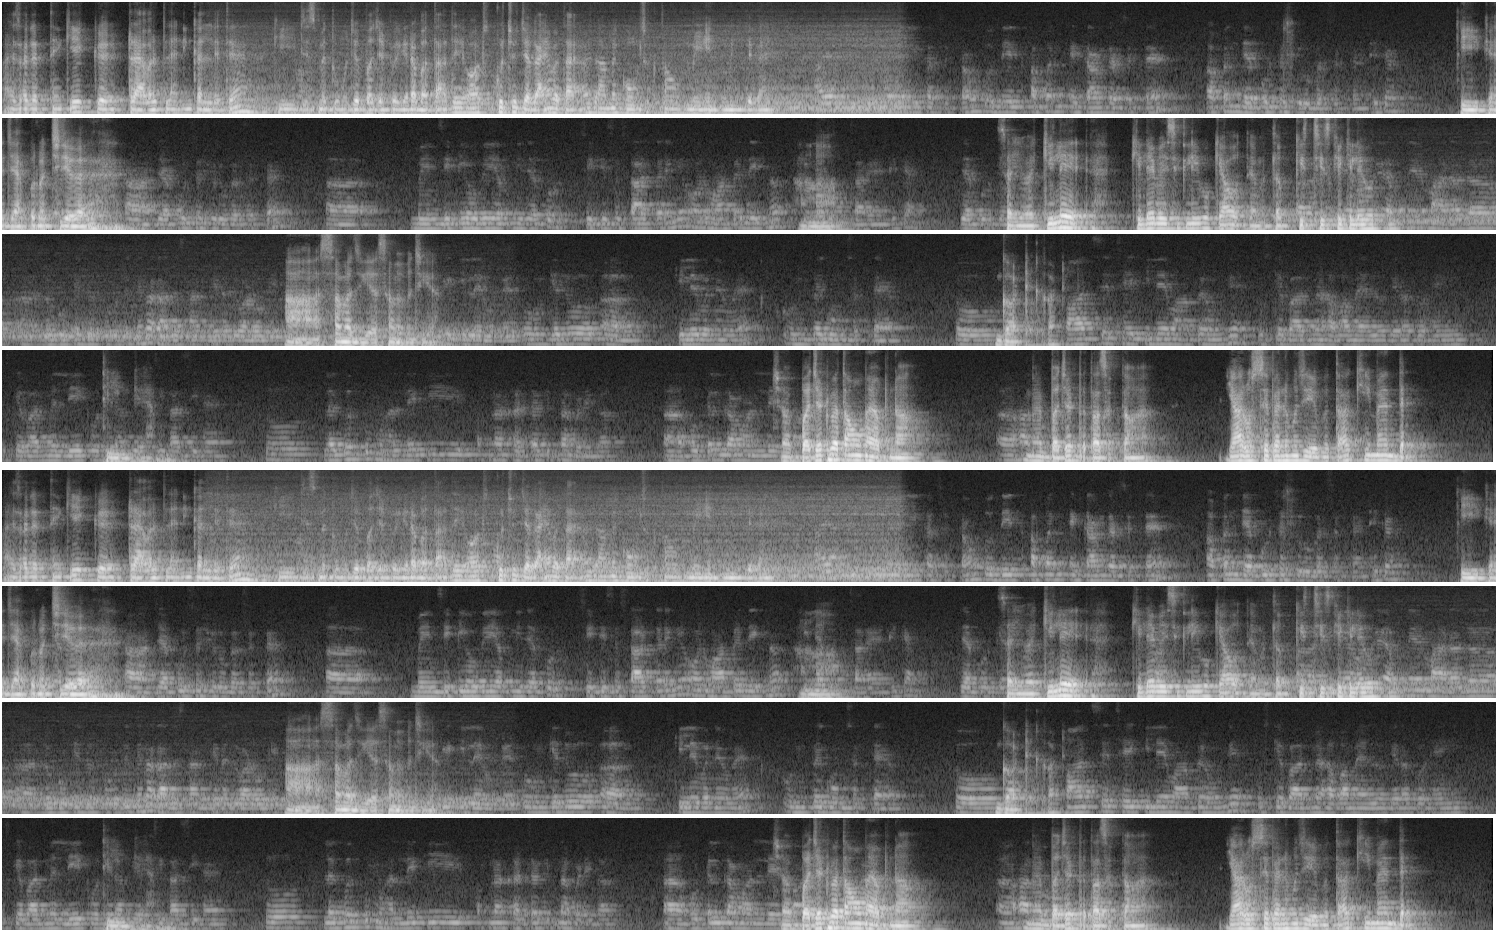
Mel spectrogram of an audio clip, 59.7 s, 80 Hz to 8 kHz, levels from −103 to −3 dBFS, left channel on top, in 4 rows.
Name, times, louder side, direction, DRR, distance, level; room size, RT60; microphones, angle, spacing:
voice 1, 0.0-7.7 14.6-16.2 22.9-23.2 25.0-26.0 26.2-27.8 28.1-28.7 32.7-34.2 39.8-40.0 40.3-40.4 45.9-46.3 52.6-54.0 55.0-56.3 57.1-58.8, left 1 dB, 20° left, 6 dB, 0.5 m, -21 dB
sound 1, 2.0-9.0, equal, 85° right, 1.8 m, -34 dB
voice 2, 8.1-11.7 12.0-14.0 15.0-15.6 16.2-17.8 18.2-18.7 19.0-24.1 24.5-25.1 26.4-26.6 27.9-32.7 33.3-36.3 36.6-37.4 37.7-38.8 39.4-39.9 40.5-44.5 44.8-47.0 47.4-50.9 51.4-53.8 54.8-56.1, right 1 dB, 55° right, 2 dB, 1.5 m, -40 dB
sound 2, 27.5-35.0, equal, 25° right, 3.0 m, -44 dB
7.6 x 4.5 x 6.9 m, 0.87 s
head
